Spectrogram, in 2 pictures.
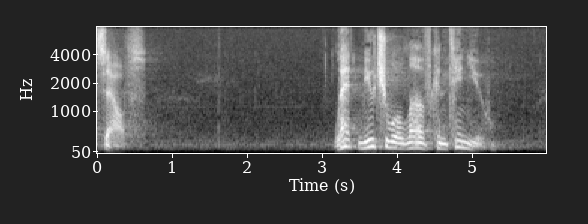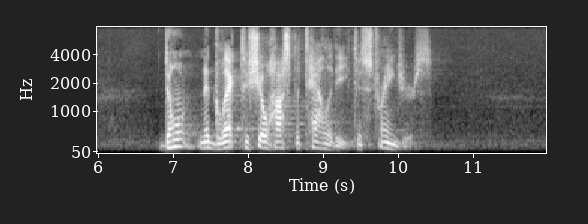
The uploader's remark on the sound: Kick Off Sunday message delivered during the Traditional Worship service.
